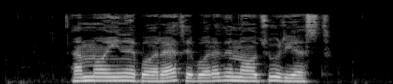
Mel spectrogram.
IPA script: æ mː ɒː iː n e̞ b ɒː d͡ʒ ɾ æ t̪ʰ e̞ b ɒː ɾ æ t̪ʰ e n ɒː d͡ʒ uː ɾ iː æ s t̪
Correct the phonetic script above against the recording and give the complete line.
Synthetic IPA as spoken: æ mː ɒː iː n e̞ b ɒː ɾ æ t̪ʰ e̞ b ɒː ɾ æ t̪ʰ e n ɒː d͡ʒ uː ɾ iː æ s t̪

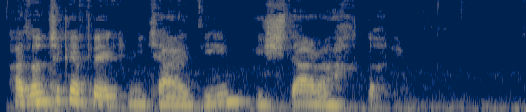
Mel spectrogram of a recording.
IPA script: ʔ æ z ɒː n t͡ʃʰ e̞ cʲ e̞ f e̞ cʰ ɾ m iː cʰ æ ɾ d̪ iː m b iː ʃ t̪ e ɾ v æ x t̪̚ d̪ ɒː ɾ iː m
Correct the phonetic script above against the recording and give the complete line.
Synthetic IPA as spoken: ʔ æ z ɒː n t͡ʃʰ e̞ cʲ e̞ f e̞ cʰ ɾ m iː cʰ æ ɾ d̪ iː m b iː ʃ t̪ æ ɾ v æ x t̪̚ d̪ ɒː ɾ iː m

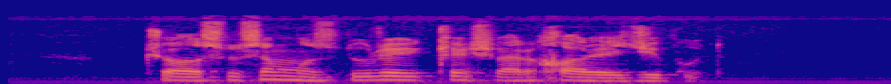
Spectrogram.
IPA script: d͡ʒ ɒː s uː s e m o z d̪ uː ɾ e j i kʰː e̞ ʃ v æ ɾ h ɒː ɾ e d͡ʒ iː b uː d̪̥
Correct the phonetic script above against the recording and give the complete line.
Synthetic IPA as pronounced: d͡ʒ ɒː s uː s e m o z d̪ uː ɾ e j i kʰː e̞ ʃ v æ ɾ x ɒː ɾ e d͡ʒ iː b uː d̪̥

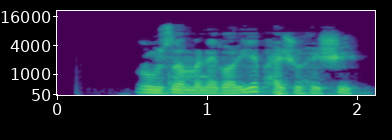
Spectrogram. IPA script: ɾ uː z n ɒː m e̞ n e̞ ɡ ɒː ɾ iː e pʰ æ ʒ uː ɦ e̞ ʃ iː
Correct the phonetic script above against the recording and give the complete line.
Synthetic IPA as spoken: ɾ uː z n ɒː m e̞ n e̞ ɡ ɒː ɾ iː e pʰ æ ʒ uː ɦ e̞ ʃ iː

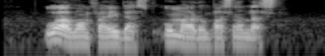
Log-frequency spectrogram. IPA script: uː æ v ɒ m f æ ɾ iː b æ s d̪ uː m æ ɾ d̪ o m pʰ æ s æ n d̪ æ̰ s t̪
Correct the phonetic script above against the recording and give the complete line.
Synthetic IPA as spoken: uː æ v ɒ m f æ ɾ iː b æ s t̪ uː m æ ɾ d̪ o m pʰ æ s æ n d̪ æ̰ s t̪

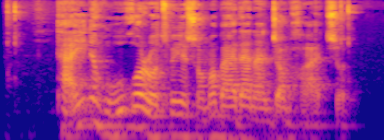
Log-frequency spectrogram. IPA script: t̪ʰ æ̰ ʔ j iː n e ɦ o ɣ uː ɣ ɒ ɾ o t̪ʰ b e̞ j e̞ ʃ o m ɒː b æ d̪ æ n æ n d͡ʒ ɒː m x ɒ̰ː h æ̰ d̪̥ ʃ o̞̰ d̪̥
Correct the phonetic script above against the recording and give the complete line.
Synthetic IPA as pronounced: t̪ʰ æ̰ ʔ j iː n e ɦ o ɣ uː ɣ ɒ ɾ o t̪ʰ b e̞ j e̞ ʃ o m ɒː b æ d̪ æ n æ n d͡ʒ ɒː m x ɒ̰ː h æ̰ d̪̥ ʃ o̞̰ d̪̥

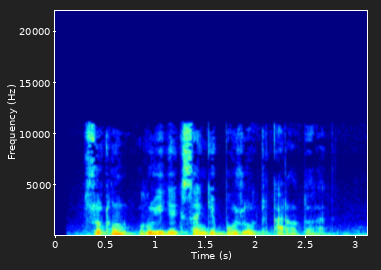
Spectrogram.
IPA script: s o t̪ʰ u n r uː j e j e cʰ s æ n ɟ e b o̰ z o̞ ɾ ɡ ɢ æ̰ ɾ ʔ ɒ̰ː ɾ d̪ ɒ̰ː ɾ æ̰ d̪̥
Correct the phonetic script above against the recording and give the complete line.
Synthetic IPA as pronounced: s o t̪ʰ u n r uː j e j e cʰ s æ ŋ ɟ e b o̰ z o̞ ɾ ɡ ɢ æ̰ ɾ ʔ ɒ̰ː ɾ d̪ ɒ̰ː ɾ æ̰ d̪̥

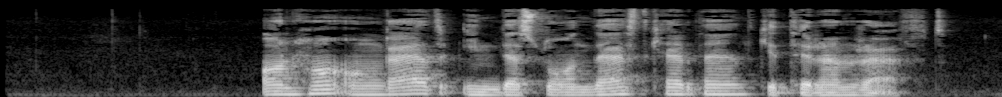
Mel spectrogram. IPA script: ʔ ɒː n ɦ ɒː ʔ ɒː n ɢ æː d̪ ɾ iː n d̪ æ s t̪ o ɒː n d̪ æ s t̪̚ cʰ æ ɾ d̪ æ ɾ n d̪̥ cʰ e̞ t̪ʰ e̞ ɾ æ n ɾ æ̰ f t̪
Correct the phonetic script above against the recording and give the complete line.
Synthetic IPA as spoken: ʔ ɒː n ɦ ɒː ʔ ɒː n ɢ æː d̪ ɾ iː n d̪ æ s t̪ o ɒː n d̪ æ s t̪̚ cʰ æ ɾ d̪ æ n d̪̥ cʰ e̞ t̪ʰ e̞ ɾ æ n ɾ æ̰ f t̪

